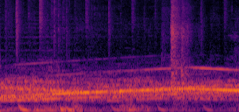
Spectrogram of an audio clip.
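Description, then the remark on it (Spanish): A loud air raid siren in Israel, sounding after a state of emergency was declared during Iran's response to an Israeli attack, wails in one long sustained tone that slowly rises in pitch, with faint rhythmic low thumps and outdoor rumble beneath it. “Suenan las sirenas antiaéreas después de que se haya decretado el estado de emergencia.”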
